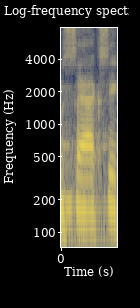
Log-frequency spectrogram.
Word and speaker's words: Saxy: a really creative name, Saxy Construction. You know, right. Rhymes with taxi.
